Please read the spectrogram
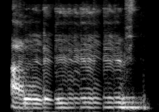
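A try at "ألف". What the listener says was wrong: টান দেবেন না, আলিফ টান হবে না। আলিফ টান হবে না।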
